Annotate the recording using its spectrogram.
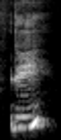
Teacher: तो री, जो री से ऋषि होता है, इसका उच्चारण मूर्धा से होता है। आप री का खुद उच्चारण करिए, री, इसका उच्चारण मूर्धा से होता है, ठीक है।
